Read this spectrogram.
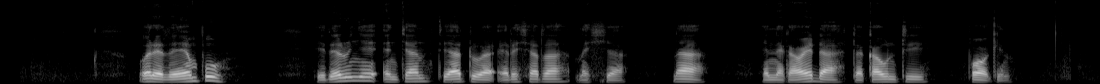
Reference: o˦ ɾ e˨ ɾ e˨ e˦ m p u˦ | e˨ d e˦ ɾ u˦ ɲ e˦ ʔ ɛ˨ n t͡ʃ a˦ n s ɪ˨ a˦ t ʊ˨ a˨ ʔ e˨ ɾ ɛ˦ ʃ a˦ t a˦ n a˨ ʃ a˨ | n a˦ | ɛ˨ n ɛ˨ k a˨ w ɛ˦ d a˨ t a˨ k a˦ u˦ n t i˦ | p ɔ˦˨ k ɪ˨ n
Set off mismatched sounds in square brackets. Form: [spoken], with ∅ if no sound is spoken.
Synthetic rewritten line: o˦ ɾ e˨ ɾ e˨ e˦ m p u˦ | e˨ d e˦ ɾ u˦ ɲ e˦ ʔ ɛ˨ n t͡ʃ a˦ n [t] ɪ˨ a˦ t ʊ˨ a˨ ʔ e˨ ɾ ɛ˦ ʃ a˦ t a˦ n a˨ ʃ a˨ | n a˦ | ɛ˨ n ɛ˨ k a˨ w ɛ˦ d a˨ t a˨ k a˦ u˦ n t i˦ | p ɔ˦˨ k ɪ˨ n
